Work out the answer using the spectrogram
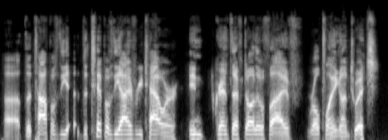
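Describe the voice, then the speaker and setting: This male co-host has a lowish, slightly bright voice and keeps a moderate pace on a dry recording with no room sound. He rambles through sardonic stories and jokes in a loose, comedic podcast conversation.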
